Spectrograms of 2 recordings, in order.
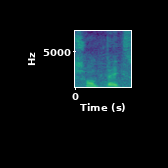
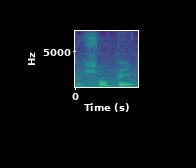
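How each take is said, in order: First: The final x is sounded as ks. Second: The final x is silent. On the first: The speaker calls it wrong. "on ne prononce pas Champex" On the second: The speaker calls it right. "on prononce Champais"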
